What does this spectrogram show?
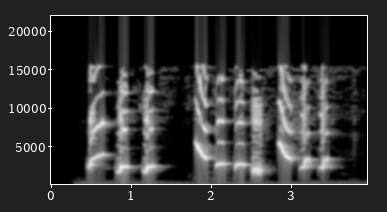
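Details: Greater green leafbird full varied song, used as a lure to get other leafbirds singing and agitated: loud whistled notes that slur downward, given in three quick bursts separated by short pauses, with a faint low hum beneath.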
